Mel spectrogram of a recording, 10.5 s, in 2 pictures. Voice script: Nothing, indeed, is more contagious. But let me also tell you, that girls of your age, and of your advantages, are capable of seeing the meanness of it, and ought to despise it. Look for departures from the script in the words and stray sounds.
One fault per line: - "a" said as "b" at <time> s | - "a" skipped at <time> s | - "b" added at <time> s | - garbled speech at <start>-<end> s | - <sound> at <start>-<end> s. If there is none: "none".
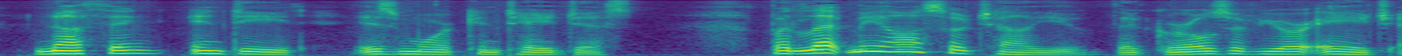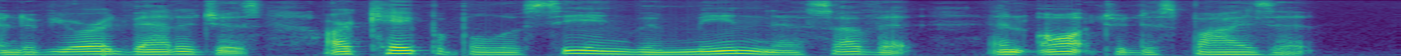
none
